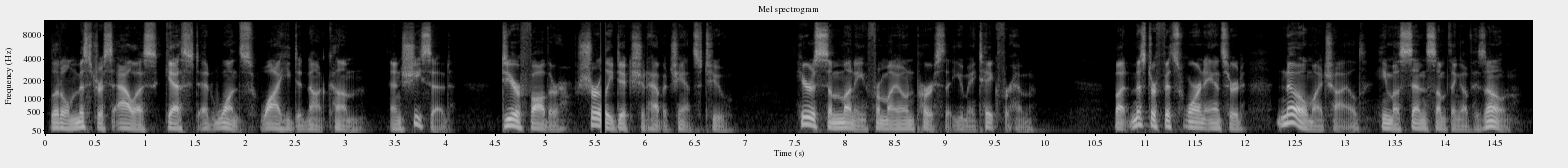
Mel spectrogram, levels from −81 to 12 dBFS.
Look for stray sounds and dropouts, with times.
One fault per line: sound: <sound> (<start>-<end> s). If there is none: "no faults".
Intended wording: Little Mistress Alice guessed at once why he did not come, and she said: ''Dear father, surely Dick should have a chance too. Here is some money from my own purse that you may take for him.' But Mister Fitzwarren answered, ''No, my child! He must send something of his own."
sound: dropout (5.6-5.6 s)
